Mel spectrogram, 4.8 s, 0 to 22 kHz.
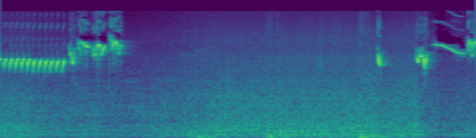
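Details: Red hooded siskin and canary F1 hybrid singing: a fast, even high trill of rapid repeated notes for about a second, then a few scattered sharp chirps over a quiet background hiss.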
